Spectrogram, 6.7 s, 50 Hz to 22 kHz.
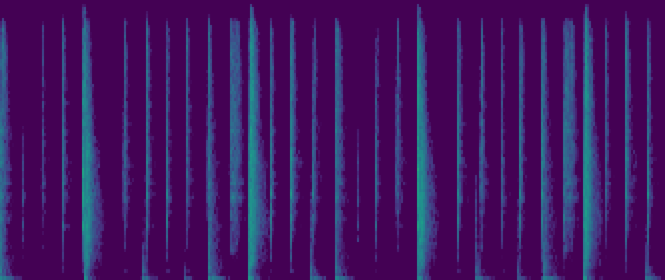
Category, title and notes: Music > Solo percussion
Short loop 72 BPM in 4
Drum loop sample from recent studio session
drums, kit, live, loop, recording, studio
